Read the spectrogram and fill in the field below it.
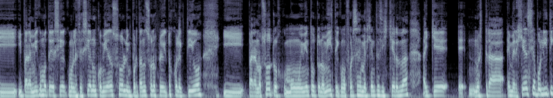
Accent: Punta Arenas, Magallanes, Chile; yo soy de Magallanes, soy nacido y criado en Punta Arenas, y tengo un problema que es existencial, que no soy feliz en Santiago.

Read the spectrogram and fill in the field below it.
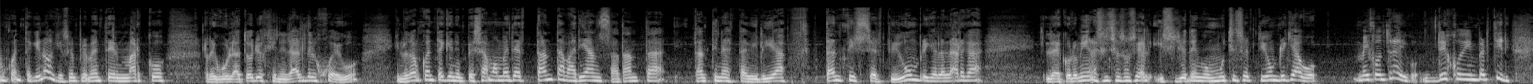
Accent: Valdivia, Los Ríos, Chile; yo soy de Valdivia

